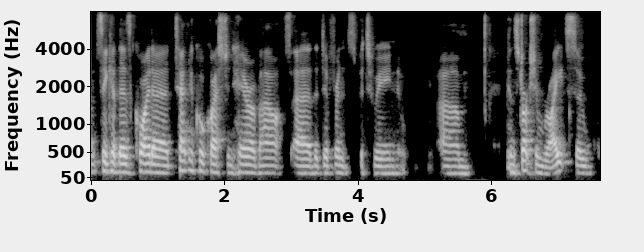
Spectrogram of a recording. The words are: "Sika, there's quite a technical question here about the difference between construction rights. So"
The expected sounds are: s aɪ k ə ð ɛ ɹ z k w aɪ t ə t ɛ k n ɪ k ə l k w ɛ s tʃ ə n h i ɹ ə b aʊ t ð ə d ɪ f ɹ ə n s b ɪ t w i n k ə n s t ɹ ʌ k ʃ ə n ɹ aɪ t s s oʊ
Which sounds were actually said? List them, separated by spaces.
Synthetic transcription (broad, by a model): s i k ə ð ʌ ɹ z k w aɪ t ə t ɛ k n ɪ k ə l k w ɛ s tʃ ə n h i ɹ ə b aʊ t ð ə d ɪ f ɹ ə n s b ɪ t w i n k ə n s t ɹ ʌ k ʃ ə n ɹ aɪ t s s oʊ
